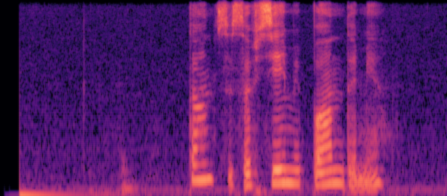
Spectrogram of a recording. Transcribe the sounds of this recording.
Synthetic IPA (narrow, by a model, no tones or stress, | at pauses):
t̪ant̪sɨsɐfsʲemʲɪpand̪ɐ̰mʲɪ̰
